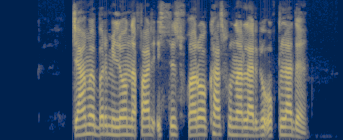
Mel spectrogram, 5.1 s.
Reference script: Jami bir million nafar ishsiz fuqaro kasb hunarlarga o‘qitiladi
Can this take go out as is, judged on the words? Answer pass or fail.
pass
